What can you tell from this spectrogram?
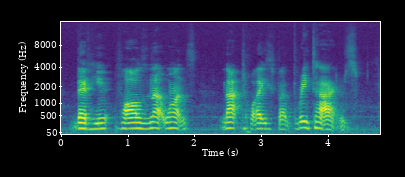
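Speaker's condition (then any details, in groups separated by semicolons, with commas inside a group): Cerebral palsy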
